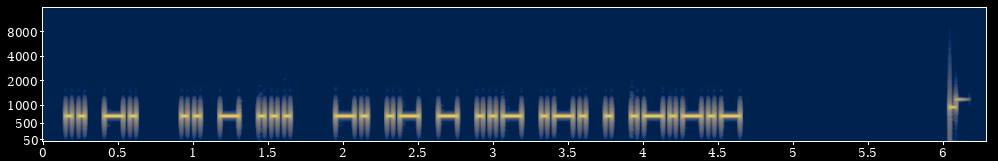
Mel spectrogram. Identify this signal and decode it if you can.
Morse code, heard as a keyed tone, about 28 wpm, 700 Hz. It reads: IN ITS NATURE.
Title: Sentences from Top 1000 Words - Review Part 6 - 28wpm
